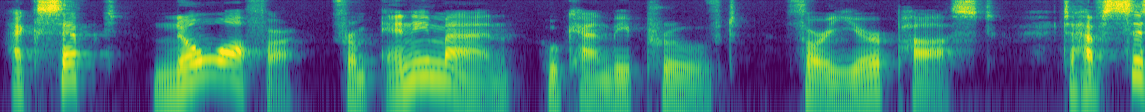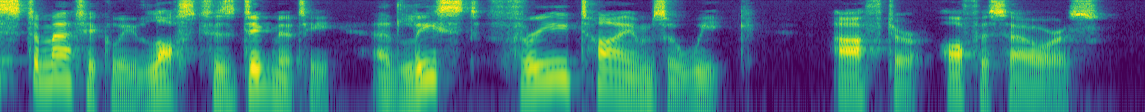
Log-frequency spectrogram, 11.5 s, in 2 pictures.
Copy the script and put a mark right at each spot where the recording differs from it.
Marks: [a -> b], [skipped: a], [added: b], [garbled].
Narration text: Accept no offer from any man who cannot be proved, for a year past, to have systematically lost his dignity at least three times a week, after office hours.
Accept no offer from any man who [cannot -> can] be proved, for a year past, to have systematically lost his dignity at least three times a week, after office hours.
